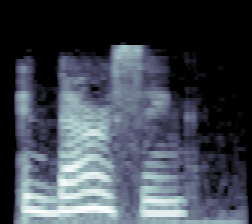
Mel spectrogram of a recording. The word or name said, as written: embarrassing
